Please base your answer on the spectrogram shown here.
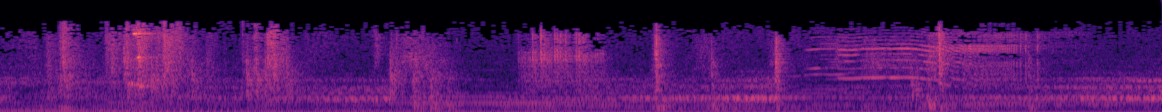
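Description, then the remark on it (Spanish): A room door opens: a series of sharp clicks and knocks from the handle and latch, then a thin, squeaky creak as it swings, with no one talking. “Abre la puerta de la habitación.”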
